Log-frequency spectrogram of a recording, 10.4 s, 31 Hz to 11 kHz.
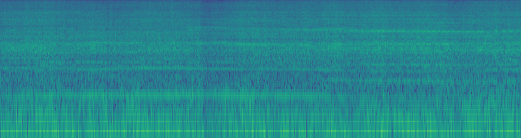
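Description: Kawasaki Z400 parallel-twin engine running at a steady cruise, mixed with heavy wind rush on the camera. A steady drone holds for about the first seven seconds, then drops out as the engine note changes.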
